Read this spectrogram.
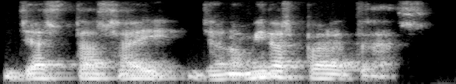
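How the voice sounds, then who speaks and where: A man's voice: medium pitch, fairly quick, gravelly, a little mellow, lo-fi sound. A man from Spain with a Spanish accent, teaching a one-on-one online painting class and often checking in with "eh?" as he explains. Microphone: video call.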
